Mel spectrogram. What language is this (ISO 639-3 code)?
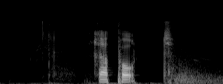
swe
